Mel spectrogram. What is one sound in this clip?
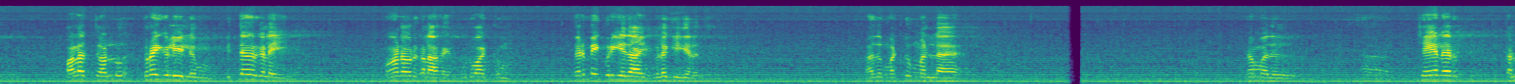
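A man speaks calmly into a microphone over a loudspeaker, in pauses.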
